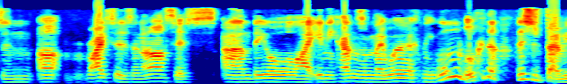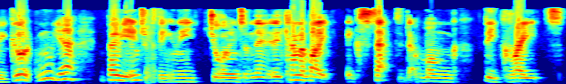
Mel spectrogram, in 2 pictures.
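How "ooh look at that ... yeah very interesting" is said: high, swooping mock admiration; impressed onlookers. Great artists admire a newcomer's work, mock-impressed.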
